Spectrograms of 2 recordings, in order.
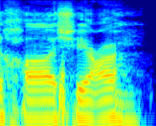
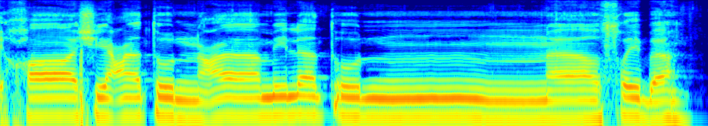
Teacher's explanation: اگر اس آیت پہ رکنا ہو تو ہا پڑھیں گے، خاشعہ۔ اگر ملا کے پڑھنا ہو تو پھر تا پڑھی جائے گی، خاشعۃ عاملۃ ناصبہ۔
